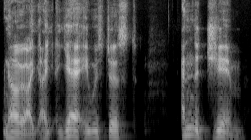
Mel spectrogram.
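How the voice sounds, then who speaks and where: A man's voice: mid-range voice, slow pace. A man hosting a podcast interview, telling stories casually and acting out the quoted lines with lots of energy. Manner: animated storyteller acting out quoted dialogue. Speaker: podcast host.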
